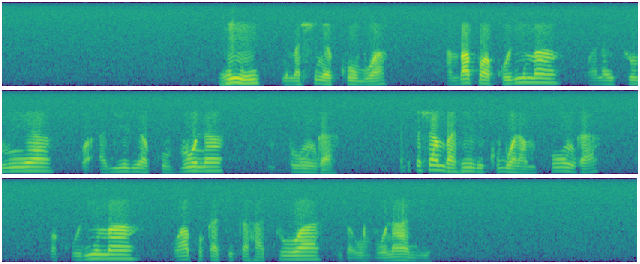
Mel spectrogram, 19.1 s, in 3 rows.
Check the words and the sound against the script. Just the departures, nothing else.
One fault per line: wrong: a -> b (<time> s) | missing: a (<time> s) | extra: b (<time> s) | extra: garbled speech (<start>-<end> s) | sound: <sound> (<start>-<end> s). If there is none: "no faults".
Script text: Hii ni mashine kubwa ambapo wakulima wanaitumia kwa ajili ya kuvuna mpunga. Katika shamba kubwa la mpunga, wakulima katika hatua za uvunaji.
extra: hili (10.9 s)
extra: wapo (14.4 s)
